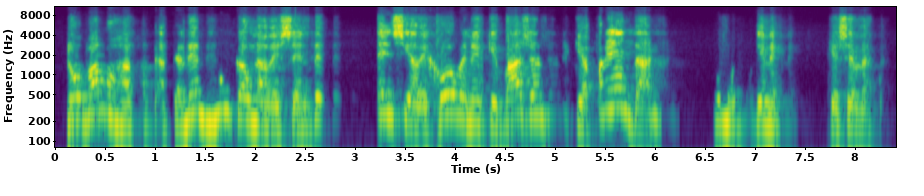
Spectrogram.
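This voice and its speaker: At a very slow pace, a man speaks in a high pitch with lively intonation. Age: 80s. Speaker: pastor. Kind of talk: podcast panel discussion. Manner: halting, many repetitions and fillers.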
